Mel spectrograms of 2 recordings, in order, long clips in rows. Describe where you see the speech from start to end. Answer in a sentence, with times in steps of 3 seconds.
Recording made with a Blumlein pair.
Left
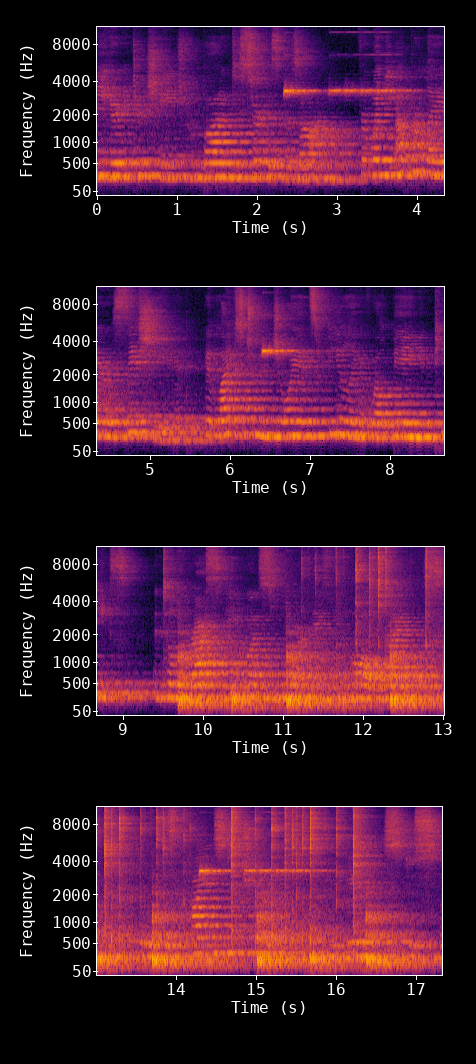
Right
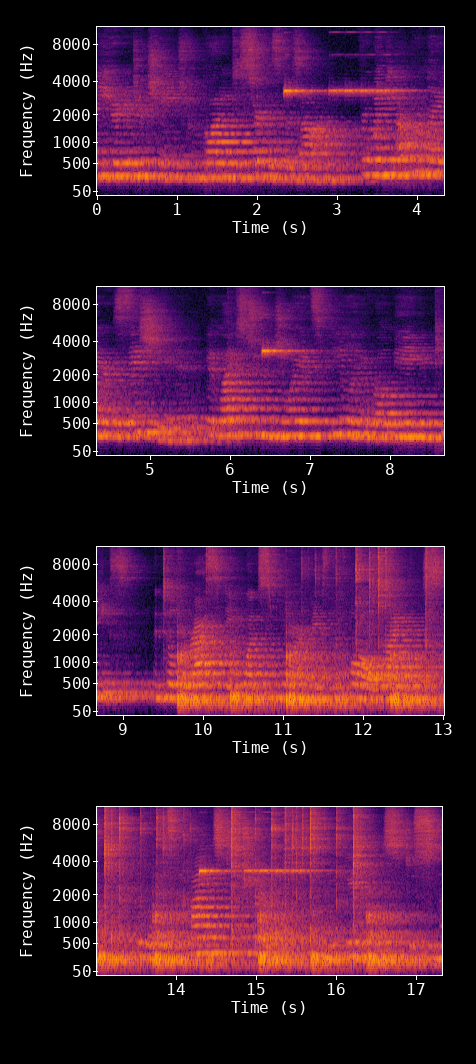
You can hear the speech on the left from 0 s and on the right from 9 s.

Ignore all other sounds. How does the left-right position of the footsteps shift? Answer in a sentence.
In this clip you hear the footsteps travel towards the left.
